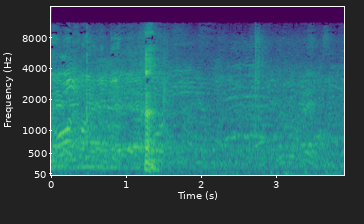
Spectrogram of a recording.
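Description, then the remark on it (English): A church audience shouts "amen" together during a Christmas-time sermon, a loose chorus of overlapping voices with one sharper shout near the start, blending into a steady murmur of crowd babble. “I was surprised that you were shouting amen.”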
